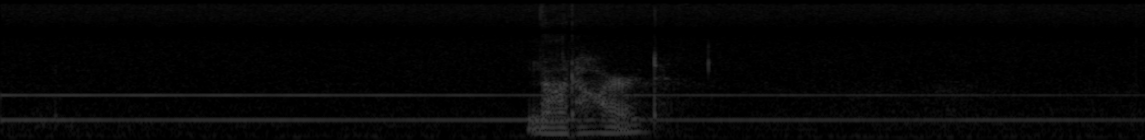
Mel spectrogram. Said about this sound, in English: But I would say ring the bell at the beginning and have that be the sound of stop meditating. Okay, so at the beginning of a sitting, stop. Okay, now just don't do anything. Can you hear the sound of the bell?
